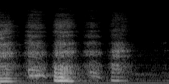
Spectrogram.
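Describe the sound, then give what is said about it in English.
Heavy breathing of a hiker who has just climbed a mountain: several loud, breathy gasps in a quick, even rhythm, then the breathing fades to quiet. “But the video had audio on it, and the audio was him breathing heavily for having just hiked up the mountain.”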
